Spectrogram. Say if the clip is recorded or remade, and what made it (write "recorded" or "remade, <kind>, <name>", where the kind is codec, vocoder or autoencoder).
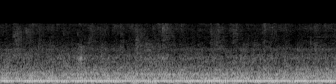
recorded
